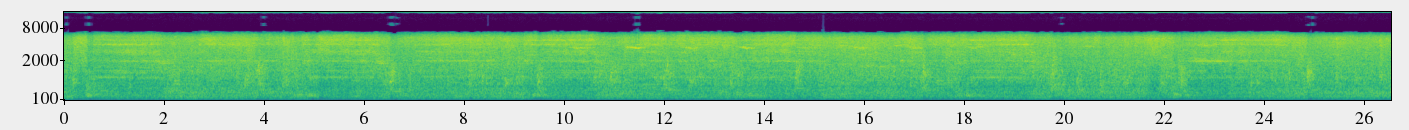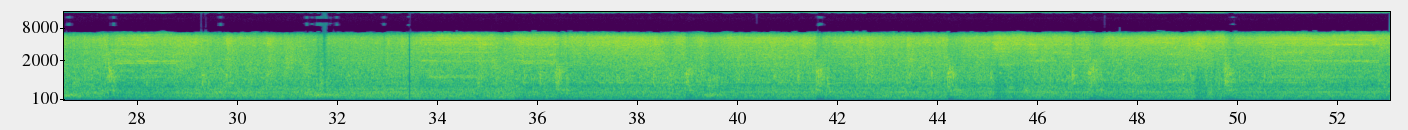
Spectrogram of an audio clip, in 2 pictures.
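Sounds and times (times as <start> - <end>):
saw machine mechanical noise: 0.0 - 53.0.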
